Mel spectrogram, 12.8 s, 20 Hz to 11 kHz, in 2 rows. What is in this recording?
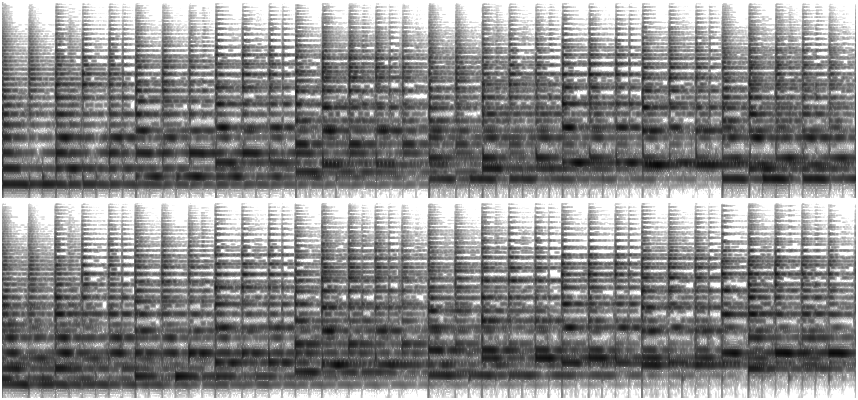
synth sequenca with low dist.
synth, strings, sequence, hard, techno, pad, 150-bpm, trance, progression, melody, bass, distortion, distorted, beat, phase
